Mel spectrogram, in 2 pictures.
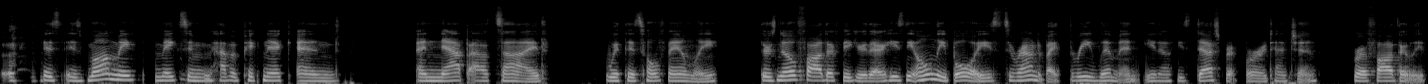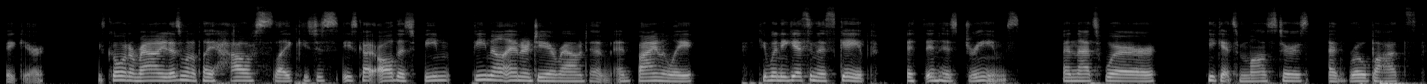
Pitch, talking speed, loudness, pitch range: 165 Hz, 170 wpm, -28 LUFS, 155-180 Hz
